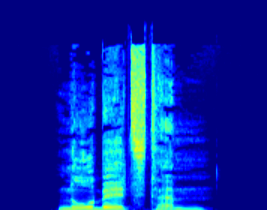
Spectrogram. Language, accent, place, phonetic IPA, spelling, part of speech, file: German, Germany, Berlin, [ˈnoːbl̩stəm], nobelstem, adjective, De-nobelstem.ogg
- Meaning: strong dative masculine/neuter singular superlative degree of nobel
